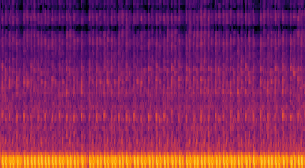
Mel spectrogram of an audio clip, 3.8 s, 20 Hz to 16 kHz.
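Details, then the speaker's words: 1995 Honda Shadow 600 VLX VT600CD V-twin, running after fuel leak work with pinhole still to fix, in shop: loud even low open-pipe thump, steady pulses about three a second, clean and regular; "sounds good for a little 600," healthy revving. "I'll tell you what, she sounds good for a little 600."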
